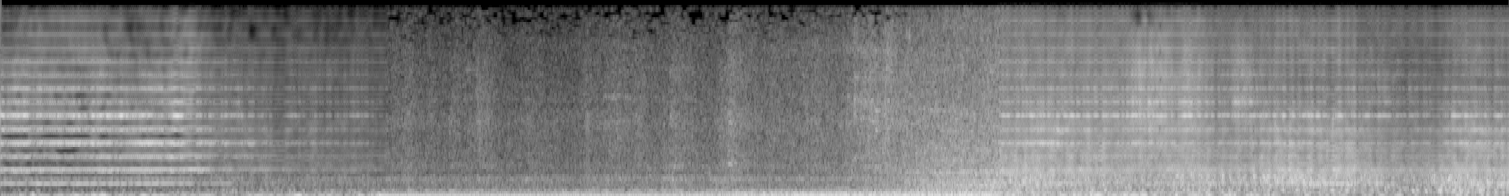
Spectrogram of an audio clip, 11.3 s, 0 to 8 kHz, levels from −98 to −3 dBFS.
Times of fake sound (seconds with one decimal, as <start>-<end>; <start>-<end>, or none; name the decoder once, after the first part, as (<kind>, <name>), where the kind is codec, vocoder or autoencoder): 0.0-2.9 (vocoder, Vocos); 7.5-11.3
